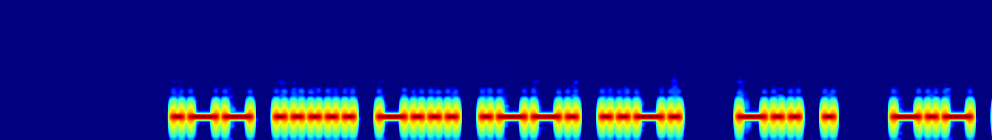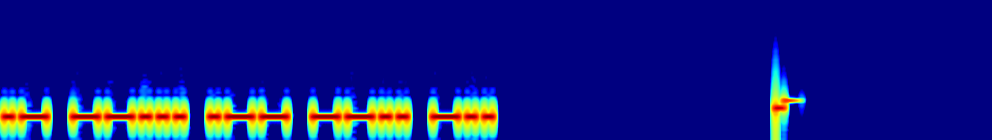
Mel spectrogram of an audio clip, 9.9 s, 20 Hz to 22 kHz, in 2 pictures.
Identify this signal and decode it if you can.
Morse code, heard as a keyed tone, about 28 wpm, 700 Hz. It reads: W5BPF DE KA7WZD
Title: USA Callsign DE Callsign 28wpm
